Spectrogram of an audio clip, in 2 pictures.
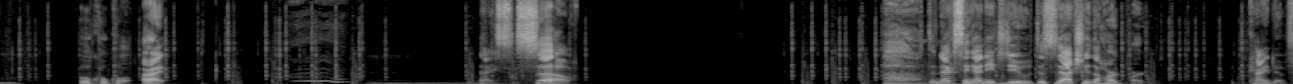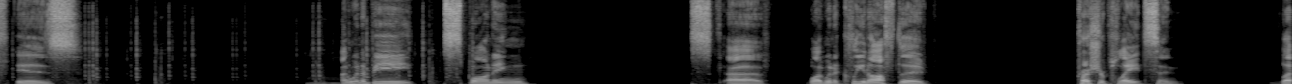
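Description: A middle-aged man talks with animation into a close microphone, in bursts with pauses.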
